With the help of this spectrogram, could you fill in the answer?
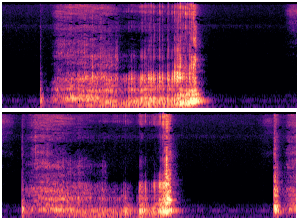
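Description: A dark plastic fork rubs and scratches across a flat brown cardboard sheet in long, dry rasping strokes. Two sustained strokes each swell to a sharper scrape at the end, separated by silence, and a third stroke begins as the clip ends. The grating sound is fairly low and muffled, with little brightness.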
